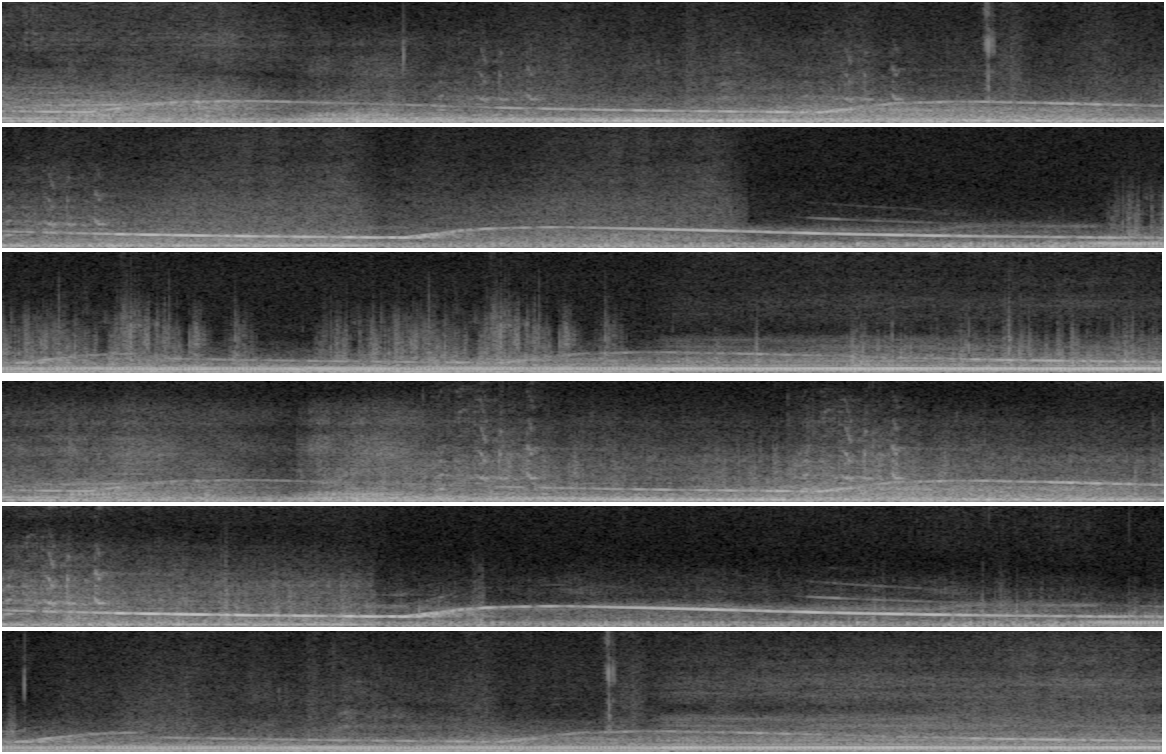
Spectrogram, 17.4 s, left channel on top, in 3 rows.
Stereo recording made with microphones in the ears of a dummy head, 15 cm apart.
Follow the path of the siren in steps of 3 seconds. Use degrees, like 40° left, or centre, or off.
40° left, 10° right, 50° right, 60° right, 70° right, 70° right.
